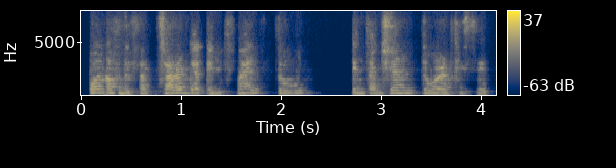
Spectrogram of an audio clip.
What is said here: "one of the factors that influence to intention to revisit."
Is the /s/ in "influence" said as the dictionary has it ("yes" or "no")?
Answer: no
